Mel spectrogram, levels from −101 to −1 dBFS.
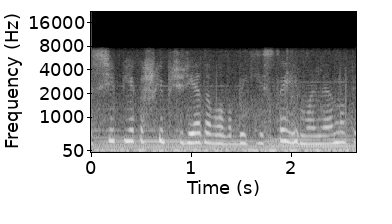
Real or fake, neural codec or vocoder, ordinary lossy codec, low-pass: real; none; Opus, 32 kbps; 7.2 kHz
